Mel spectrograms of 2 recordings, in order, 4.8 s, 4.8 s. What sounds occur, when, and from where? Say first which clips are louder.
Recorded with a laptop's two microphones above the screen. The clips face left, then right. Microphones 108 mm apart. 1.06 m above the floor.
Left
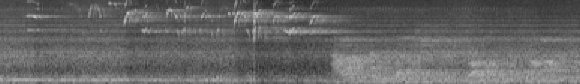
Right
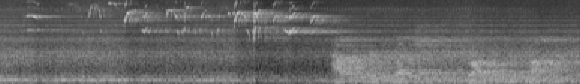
0.2 s a bird: left 1 dB; 35° left (ahead or behind), 6 m
2.8 s a man speaking: right 1 dB; centre (ahead or behind), 4 m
